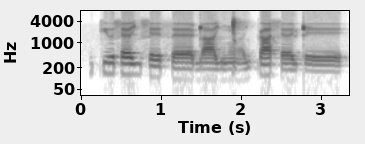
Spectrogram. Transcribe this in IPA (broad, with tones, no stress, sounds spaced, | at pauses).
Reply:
kʲ ɨ˦ ɬ ɛ˦ ʎ ɬ e˧ s ɛː˨ ɖ aː˨ ʎ ŋ͡ǀ a̤˨˦ ʎ k a˦ ɬ ɛ˨ lʲ ʈ eː˨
